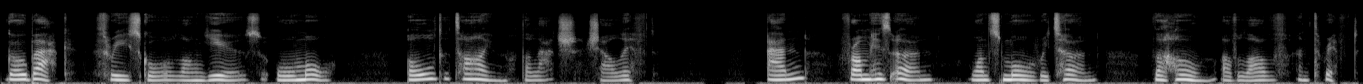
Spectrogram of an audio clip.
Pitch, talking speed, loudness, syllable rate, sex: 205 Hz, 115 wpm, -17 LUFS, 2.9 syllables/s, female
